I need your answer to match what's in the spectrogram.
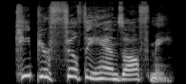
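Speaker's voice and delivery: snarling voice. Reading a story aloud, the narrator orders the monkey off: snarling. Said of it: "I snarled".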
